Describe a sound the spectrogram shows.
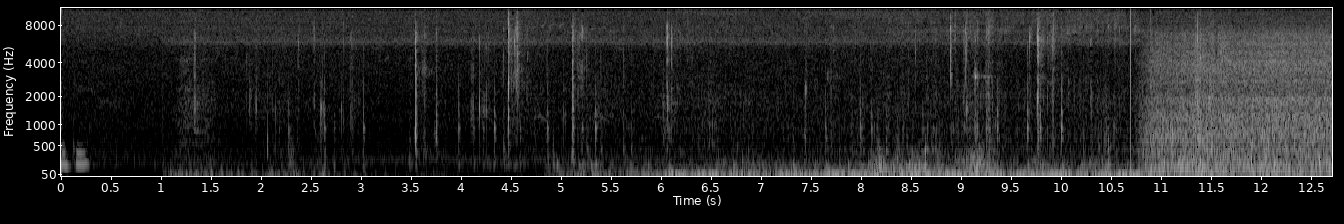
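Bicycle tyres roll over rough asphalt.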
